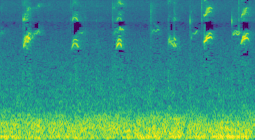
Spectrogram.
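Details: Bulbuls at a nest in bananas, a parent feeding a chick an oversized bug, give thin, very high squeaky chirps in quick pairs, about every half second, over a steady low rumble.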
